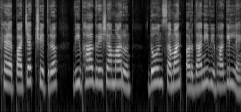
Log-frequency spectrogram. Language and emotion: Goan Konkani, neutral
